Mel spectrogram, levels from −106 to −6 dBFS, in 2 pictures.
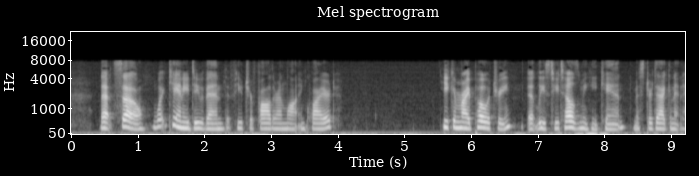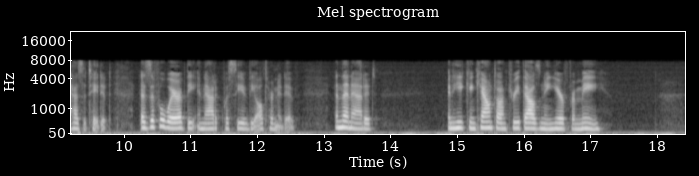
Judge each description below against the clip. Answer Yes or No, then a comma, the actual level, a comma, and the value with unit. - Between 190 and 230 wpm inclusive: No, average, 165 wpm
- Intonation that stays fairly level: Yes, narrow, 2.1 semitones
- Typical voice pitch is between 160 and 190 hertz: Yes, medium, 185 Hz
